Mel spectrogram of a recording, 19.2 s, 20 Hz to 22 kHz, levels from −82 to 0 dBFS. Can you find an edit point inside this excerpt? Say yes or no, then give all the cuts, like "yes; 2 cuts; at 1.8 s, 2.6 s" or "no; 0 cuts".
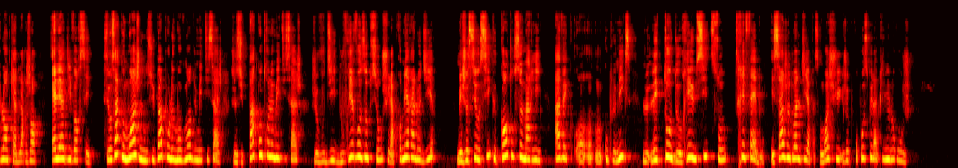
yes; 1 cut; at 2.0 s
